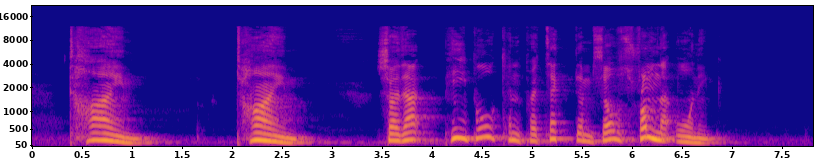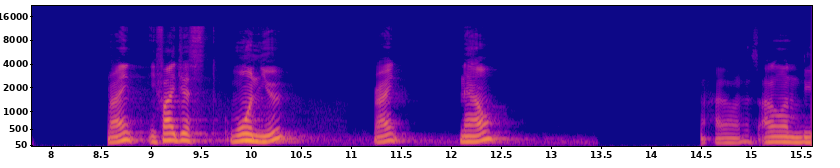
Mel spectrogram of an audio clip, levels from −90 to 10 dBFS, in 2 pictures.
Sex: male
